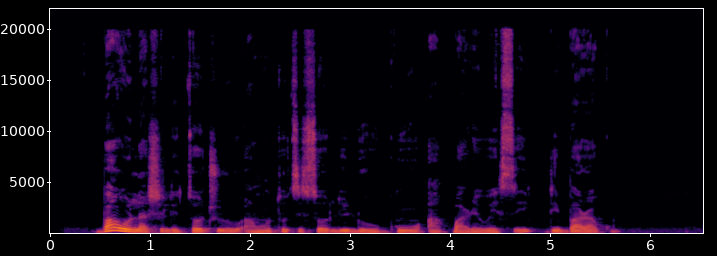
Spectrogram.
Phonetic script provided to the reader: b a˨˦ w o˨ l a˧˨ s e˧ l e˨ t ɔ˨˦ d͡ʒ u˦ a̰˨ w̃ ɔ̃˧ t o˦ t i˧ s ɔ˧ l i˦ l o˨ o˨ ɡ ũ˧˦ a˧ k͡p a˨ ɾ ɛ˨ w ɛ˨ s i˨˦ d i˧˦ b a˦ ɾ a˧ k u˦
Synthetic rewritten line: b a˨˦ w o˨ l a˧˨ ʃ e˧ l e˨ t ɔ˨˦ d͡ʒ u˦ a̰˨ w̃ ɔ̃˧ t o˦ t i˧ s ɔ˧ l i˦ l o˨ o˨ ɡ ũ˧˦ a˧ k͡p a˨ ɾ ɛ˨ w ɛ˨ s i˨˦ d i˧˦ b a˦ ɾ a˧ k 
